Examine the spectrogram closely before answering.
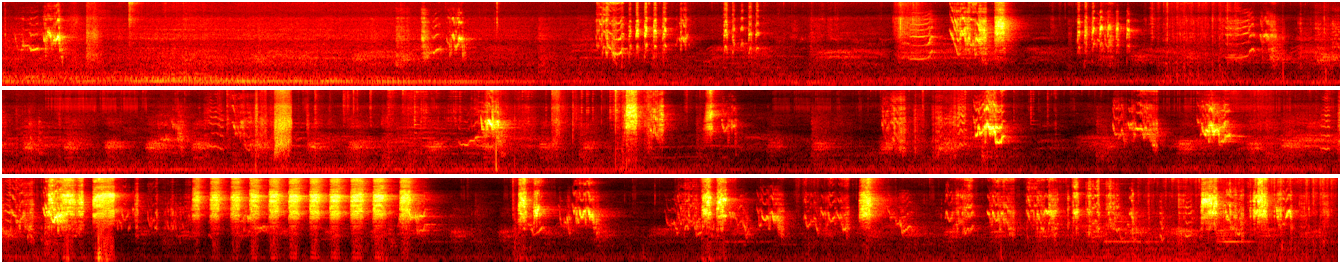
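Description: A flock of budgerigars chirping and chattering in short, scattered calls, with one fast rattling run of notes lasting about two seconds past the middle.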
